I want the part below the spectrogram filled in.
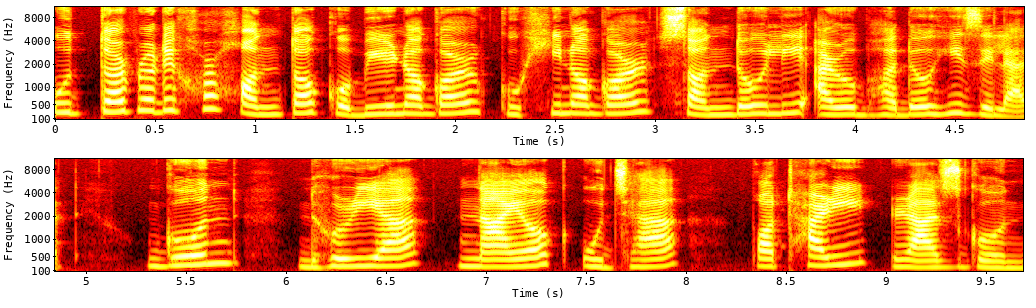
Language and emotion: Assamese, neutral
